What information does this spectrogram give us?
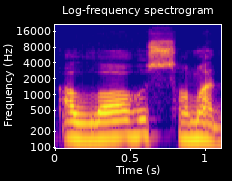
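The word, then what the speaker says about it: اللَّهُ الصَّمَدُ: যেমন আল্লাহুস সমাদ, এখানে ভুলেও সামাদ বলা যাবে না।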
